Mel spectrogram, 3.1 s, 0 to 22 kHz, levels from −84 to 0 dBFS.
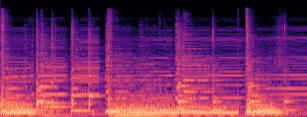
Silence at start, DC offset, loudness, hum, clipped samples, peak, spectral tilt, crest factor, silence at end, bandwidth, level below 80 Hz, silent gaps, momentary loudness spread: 0 s; under 0.1%; -15 LUFS; none; under 0.1%; -2 dBFS; -7.5 dB/octave; 12 dB; 0 s; 14 kHz; -28 dBFS; none; 5 LU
